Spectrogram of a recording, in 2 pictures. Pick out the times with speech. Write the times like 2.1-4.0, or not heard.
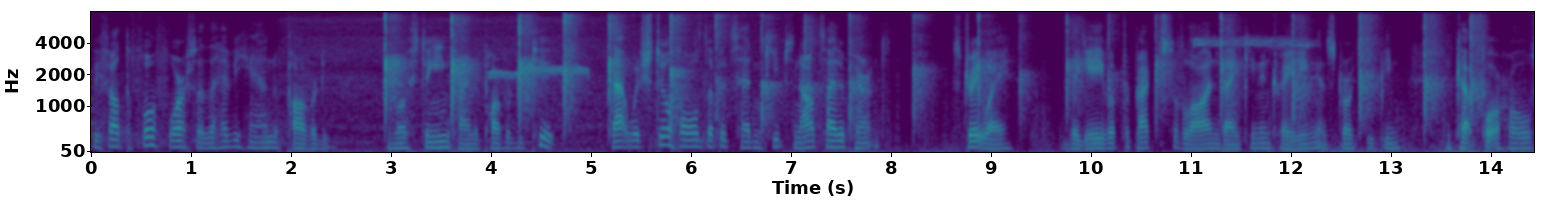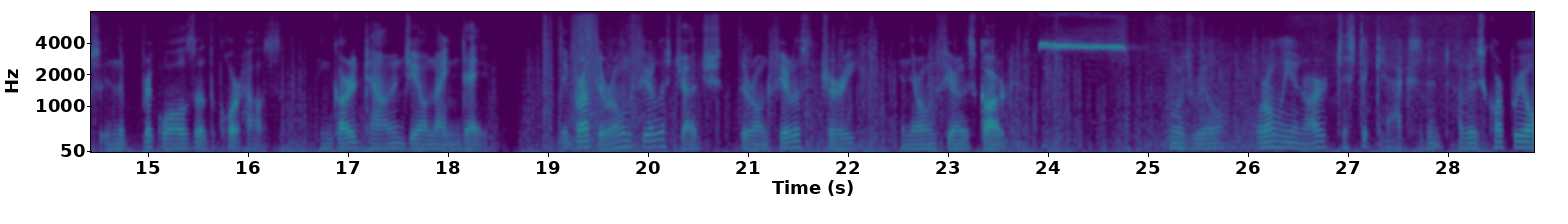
0.0-7.9, 8.7-18.4, 19.1-23.6, 25.2-28.8.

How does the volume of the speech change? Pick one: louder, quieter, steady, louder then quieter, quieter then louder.
steady.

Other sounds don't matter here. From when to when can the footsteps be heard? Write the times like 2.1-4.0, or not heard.
not heard.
